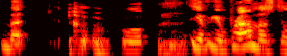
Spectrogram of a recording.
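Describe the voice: Lively intonation and plain reading aloud, set against a quiet background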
